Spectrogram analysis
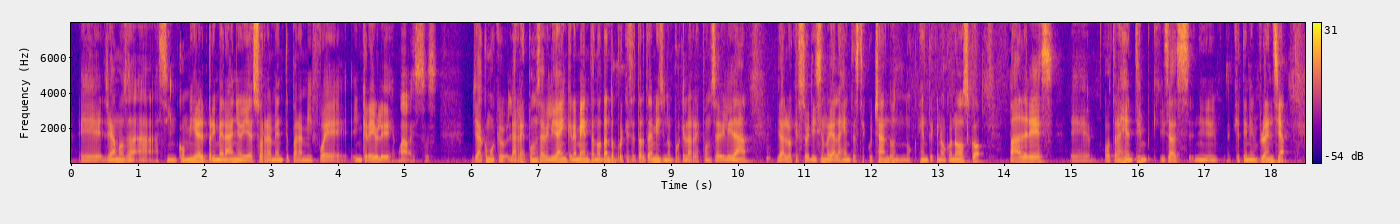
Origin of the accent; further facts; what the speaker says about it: El Salvador; moved away as an adult; now in United States; Sí, bueno … así como dijiste, soy de El Salvador, tengo 23 años, viví en El Salvador toda mi vida, una familia pequeña de 4. A los 18 me quería ir a estudiar fuera del país, así que vine a Estados Unidos a estudiar la universidad.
